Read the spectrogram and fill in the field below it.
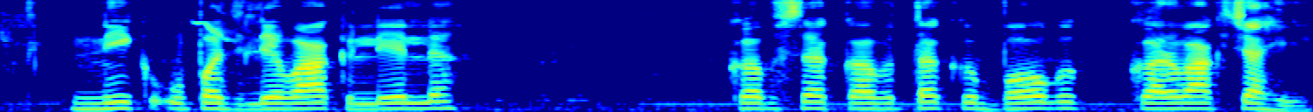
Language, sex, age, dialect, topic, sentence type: Maithili, male, 18-24, Angika, agriculture, question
